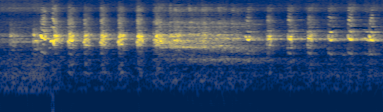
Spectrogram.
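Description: A wild turkey gobbler, coming closer and closer, gobbles in a rapid, rattling series of pulses, a loud warbling burst swelling midway, then more quick repeated notes; clear with no talking.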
